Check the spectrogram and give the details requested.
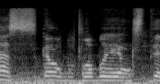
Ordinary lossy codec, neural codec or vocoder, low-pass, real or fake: MP3, 96 kbps; codec, 32 kHz, 1.9 kbps, SNAC; 14.4 kHz; fake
